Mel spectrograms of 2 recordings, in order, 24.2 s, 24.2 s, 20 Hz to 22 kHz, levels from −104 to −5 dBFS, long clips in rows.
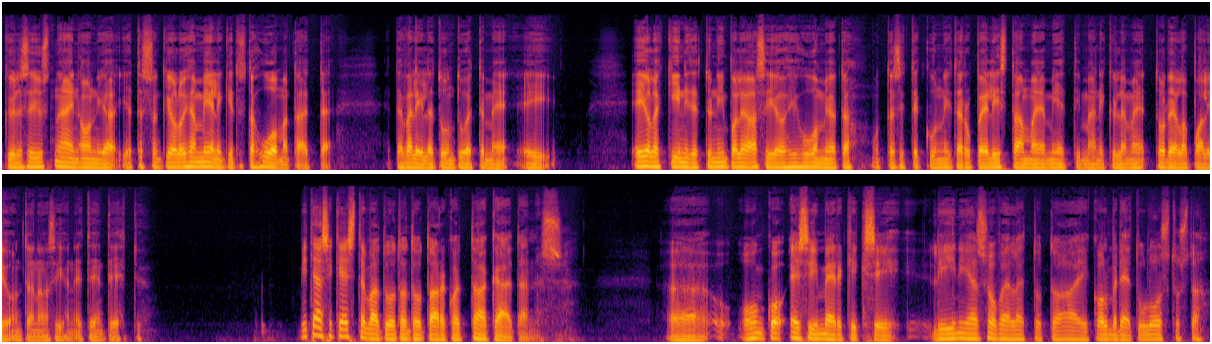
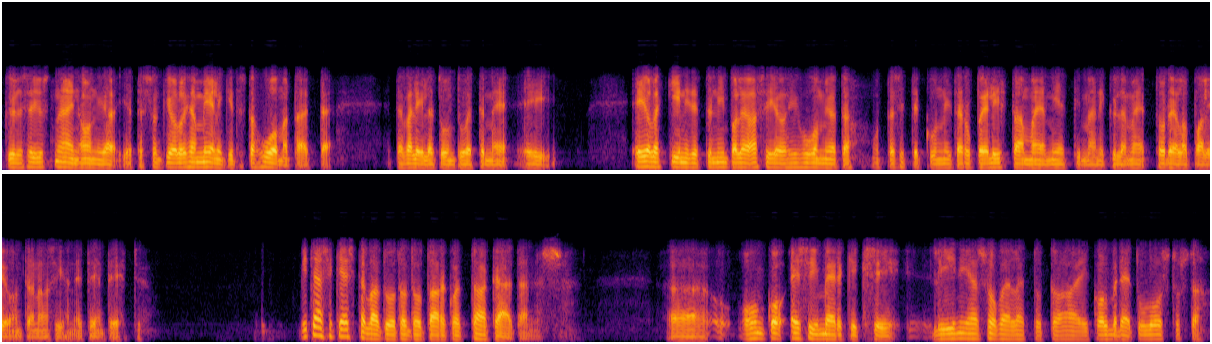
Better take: first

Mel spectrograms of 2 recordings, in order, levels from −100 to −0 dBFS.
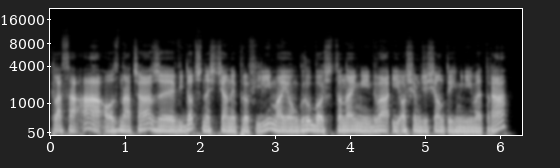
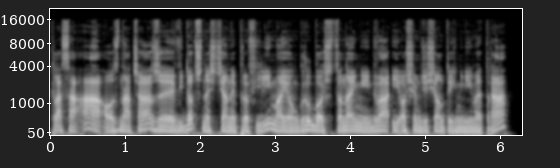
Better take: second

